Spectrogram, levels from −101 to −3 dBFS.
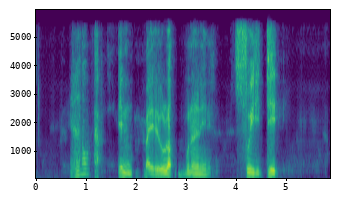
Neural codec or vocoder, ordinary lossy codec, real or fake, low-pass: codec, 16 kHz in and 24 kHz out, 0.6 kbps, FocalCodec, streaming, 4096 codes; AAC, 48 kbps; fake; 5.4 kHz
